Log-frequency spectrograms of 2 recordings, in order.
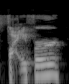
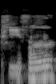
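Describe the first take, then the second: First: The name begins with an F sound. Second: The name begins with a P sound. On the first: This is the character's actual name. The speaker calls it right. "her name is Pfeiffer" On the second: This is how the name was first misread. The speaker calls it wrong. "I thought it said Piefer"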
